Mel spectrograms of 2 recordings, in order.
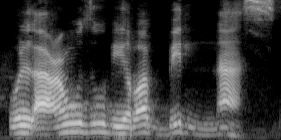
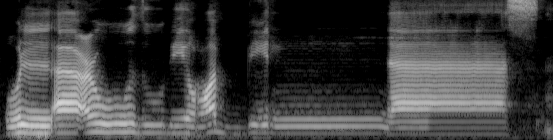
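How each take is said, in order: First: The doubled n is clipped with no held nasal hum. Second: The doubled n is held with a long nasal hum. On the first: The speaker calls it wrong. "nun tasydid dibaca hanya seperti tasydid biasa" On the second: The speaker calls it right. "seharusnya dibaca dengung lebih lama"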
